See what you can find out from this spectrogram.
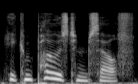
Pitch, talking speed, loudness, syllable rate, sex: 200 Hz, 130 wpm, -16 LUFS, 4.7 syllables/s, female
